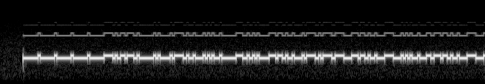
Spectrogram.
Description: RTTY (45.45 baud, 170 Hz shift), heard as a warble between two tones, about 1360 Hz centre. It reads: XE6NX 339 967 …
